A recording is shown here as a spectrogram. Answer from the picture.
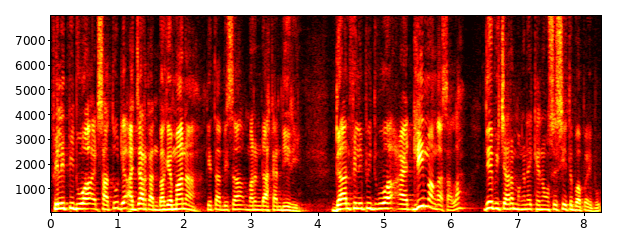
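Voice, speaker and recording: Audible room echo surrounds a man speaking at a very fast pace and a high pitch, with ordinary pitch variation. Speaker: preacher. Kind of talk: sermon. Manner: soft-spoken.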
